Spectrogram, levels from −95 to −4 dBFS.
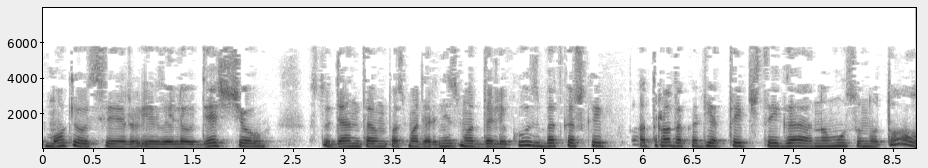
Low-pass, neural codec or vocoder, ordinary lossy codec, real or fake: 7.2 kHz; none; MP3, 24 kbps; real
